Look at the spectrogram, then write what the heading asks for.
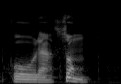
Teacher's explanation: la mayor fuerza de voz, la mayor pronunciación es en la sílaba son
